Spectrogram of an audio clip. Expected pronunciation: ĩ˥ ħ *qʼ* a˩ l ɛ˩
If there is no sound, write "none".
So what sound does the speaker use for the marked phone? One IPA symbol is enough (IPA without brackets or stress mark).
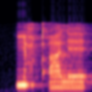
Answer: qʼ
